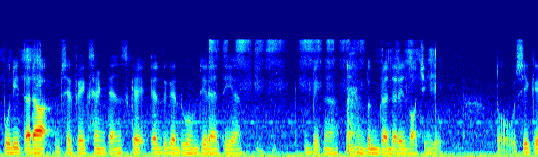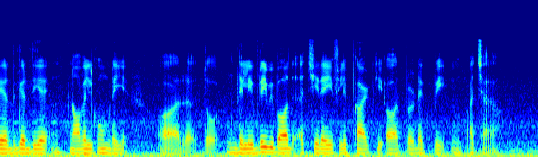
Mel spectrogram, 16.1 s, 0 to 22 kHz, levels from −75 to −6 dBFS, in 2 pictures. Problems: none marked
